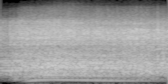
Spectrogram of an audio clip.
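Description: A motor vehicle engine running with a steady low hum that swells in about a quarter second in, over a film score.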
